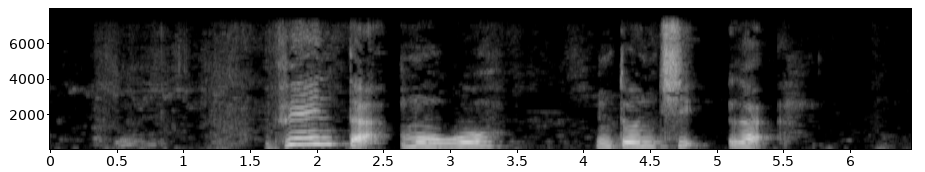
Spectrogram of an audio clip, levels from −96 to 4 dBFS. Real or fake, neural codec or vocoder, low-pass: real; none; 7.2 kHz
